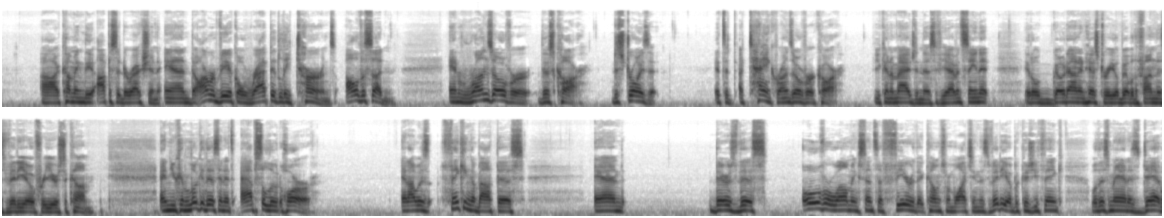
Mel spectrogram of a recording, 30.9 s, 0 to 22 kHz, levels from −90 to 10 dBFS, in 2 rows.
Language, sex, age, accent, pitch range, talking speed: English, male, 40-59, American, 110-150 Hz, 180 wpm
